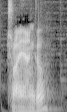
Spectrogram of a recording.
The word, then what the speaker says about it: triangle: triangle triangle triangle is stressed on the first syllable and finally we has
